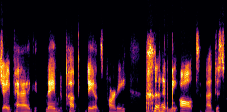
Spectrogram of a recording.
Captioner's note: laughs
